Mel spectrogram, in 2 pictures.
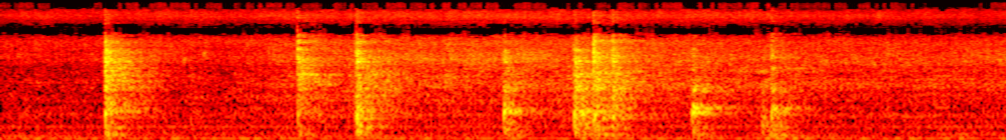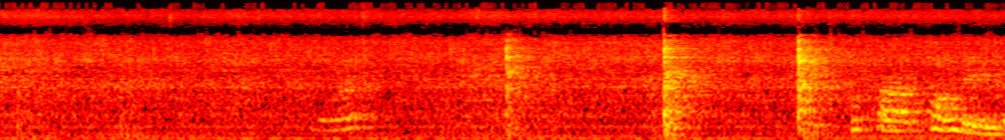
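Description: Tomatoes fry in oil in a pan for a Caribbean fish and black beans rice dish, with a steady sizzle under repeated sharp spoon clinks and scrapes against the pan.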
